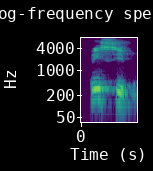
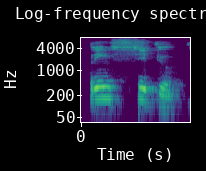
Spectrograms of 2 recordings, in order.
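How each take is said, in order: First: Said in the usual way. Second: Princípio slowly, as prin, CÍ, pio; drawn-out syllables. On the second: Shown as a demonstration. Teacher presenting the word to divide, drawn-out princípio syllables. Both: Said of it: "Eu separo ou não?".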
